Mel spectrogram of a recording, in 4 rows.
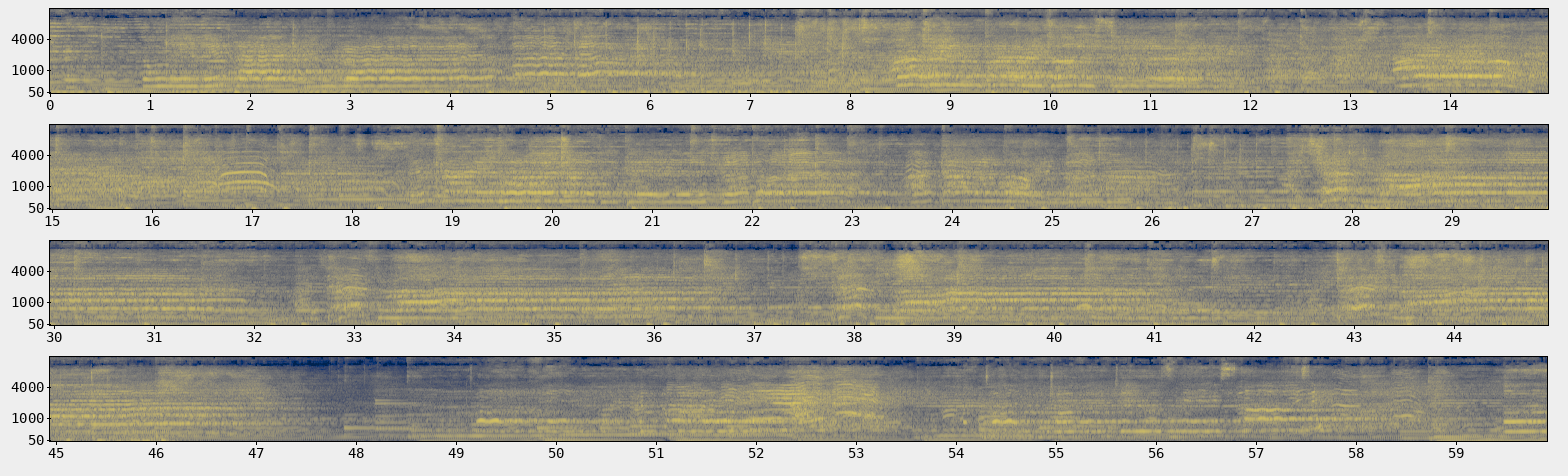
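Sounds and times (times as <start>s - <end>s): heavy bass: 0.0s - 46.6s
woman singing: 0.0s - 47.6s, 48.5s - 59.9s
live pop band: 0.0s - 59.9s.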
